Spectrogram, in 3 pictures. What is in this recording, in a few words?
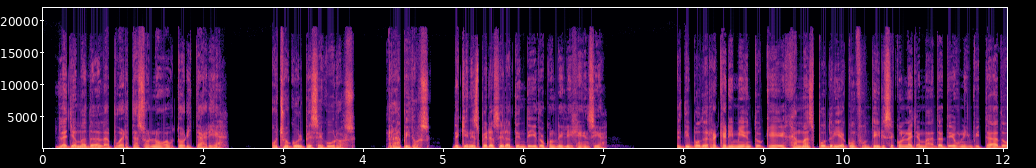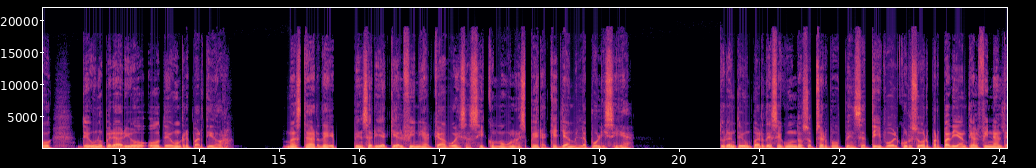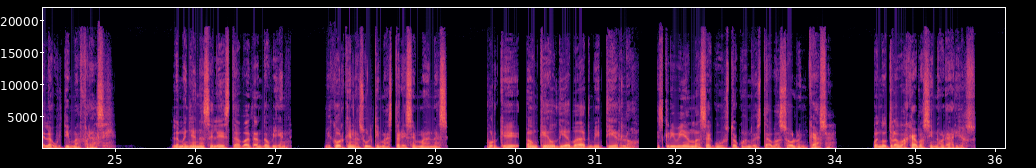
narration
